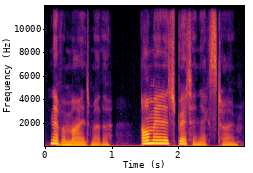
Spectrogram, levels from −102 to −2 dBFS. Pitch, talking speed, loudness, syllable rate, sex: 180 Hz, 160 wpm, -19 LUFS, 5.4 syllables/s, female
